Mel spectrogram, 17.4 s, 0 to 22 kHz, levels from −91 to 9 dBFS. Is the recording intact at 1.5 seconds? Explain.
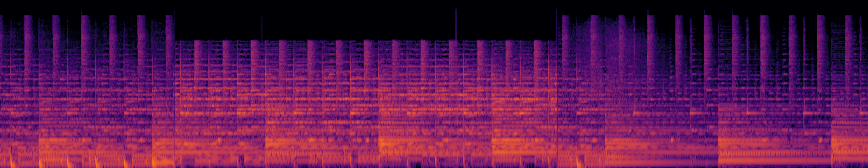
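Yes, at 1.5 seconds the audio runs continuously, with no dropout, click, distortion or other fault audible at that point.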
